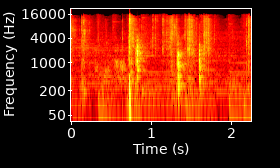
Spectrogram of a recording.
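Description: Plastic wrapping of a Pikmi Pops toy being picked and peeled open at its pull-tab tear strip, making a few sharp crackles and clicks of plastic film.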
